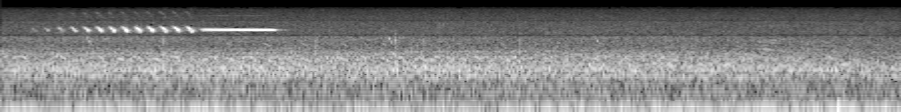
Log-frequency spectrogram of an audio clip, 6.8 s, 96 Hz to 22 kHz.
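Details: Yellowhammer in the UK, recorded with a Canon SX50HS camera: a quick run of about ten repeated high, buzzy notes that end in one long drawn-out thin note, followed by seconds of steady background hiss.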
